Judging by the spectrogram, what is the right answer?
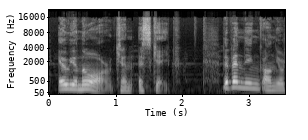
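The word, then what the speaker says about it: Eleanor: At the end of Bioshock 2, Delta sacrifices himself to so Elanire or as the right pronunciation goes, Elenor can escape.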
